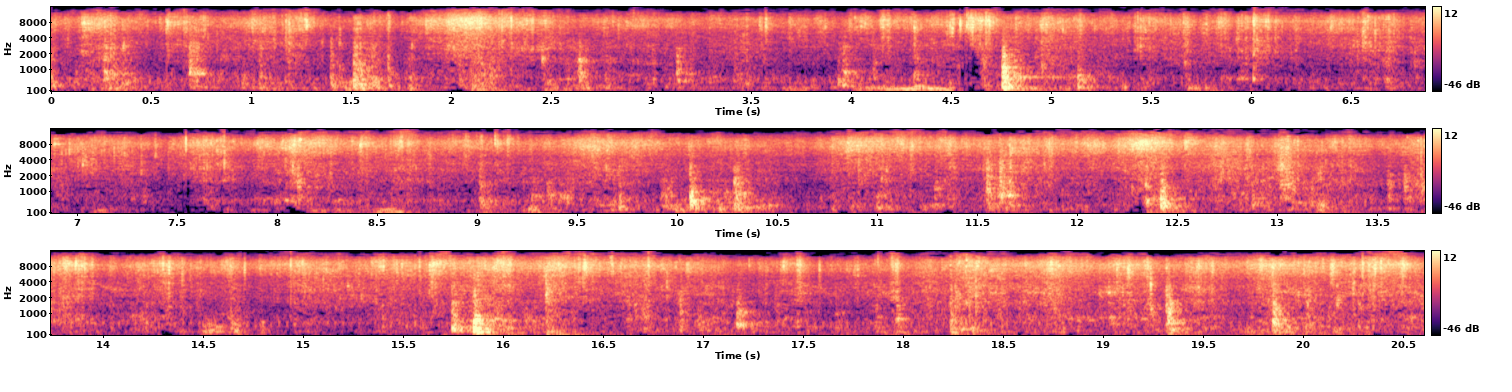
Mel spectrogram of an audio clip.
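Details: A goat eating at close range, with a long run of scattered dry crunches and clicks, some louder snaps standing out, against continuous hissing noise.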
